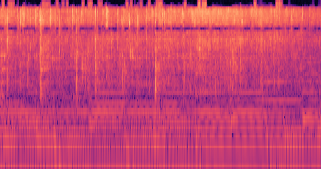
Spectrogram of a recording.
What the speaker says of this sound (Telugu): ఇవన్నీ వేసి వేయించుకోవాలి.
